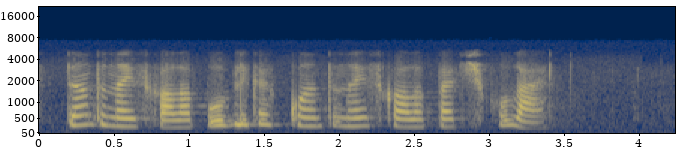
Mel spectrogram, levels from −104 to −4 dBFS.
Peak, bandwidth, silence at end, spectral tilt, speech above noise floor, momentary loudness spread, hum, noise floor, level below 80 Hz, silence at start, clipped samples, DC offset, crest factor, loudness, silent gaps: -10 dBFS; 7.4 kHz; 0.8 s; 2 dB/octave; 31 dB; 6 LU; none; -62 dBFS; -84 dBFS; 0.2 s; under 0.1%; under 0.1%; 22 dB; -31 LUFS; none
